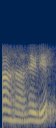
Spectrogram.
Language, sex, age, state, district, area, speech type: Kannada, female, 18-30, Karnataka, Hassan, rural, conversation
